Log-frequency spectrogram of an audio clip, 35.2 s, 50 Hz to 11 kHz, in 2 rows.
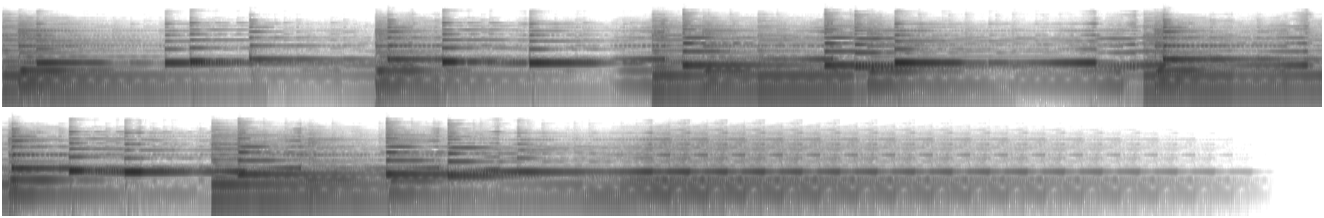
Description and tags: PianoAbstract ubik
I wrote and designed this little "abstract-piano" piece exclusively for TheFreeSoundProject. Haven't seen too many abstract-type piano sounds out there, maybe I'm just weird like that, lol.. Merry Christmas & a Happy New Year to all - 2007!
